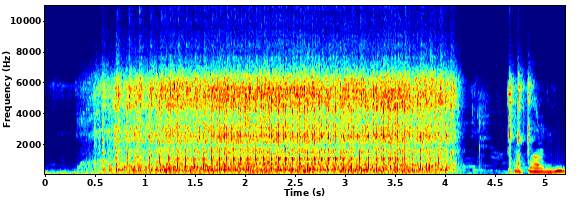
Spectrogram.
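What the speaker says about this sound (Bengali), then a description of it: "এভাবে আমি পুরোটা গলা সেলাই করে নিব।" A sewing machine runs in one steady, fast, loud burst for about four seconds, stitching the neckline of a round baby frock, then stops with a brief voice afterward.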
